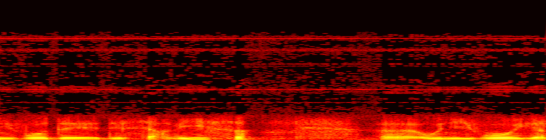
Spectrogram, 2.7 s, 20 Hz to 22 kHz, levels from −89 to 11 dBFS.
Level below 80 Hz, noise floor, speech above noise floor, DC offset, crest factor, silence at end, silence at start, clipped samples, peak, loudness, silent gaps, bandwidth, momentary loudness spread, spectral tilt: -48 dBFS; -35 dBFS; 19 dB; under 0.1%; 16 dB; 0 s; 0 s; under 0.1%; 0 dBFS; -18 LUFS; none; 17 kHz; 18 LU; -8 dB/octave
